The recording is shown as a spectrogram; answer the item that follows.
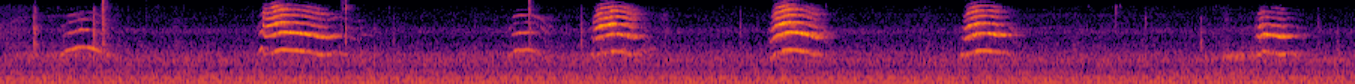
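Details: Hungry rescued kitten crying loudly for its morning milk before feeding; strong, piercing meows, each swooping up then down, repeated about every one to two seconds over a faint background hum.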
